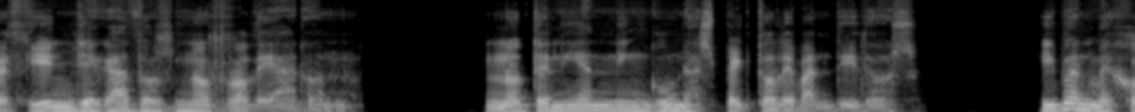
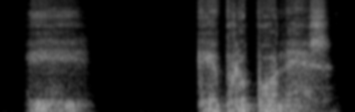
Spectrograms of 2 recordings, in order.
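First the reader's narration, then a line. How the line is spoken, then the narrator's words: Whispered. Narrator (Spanish): le susurré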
